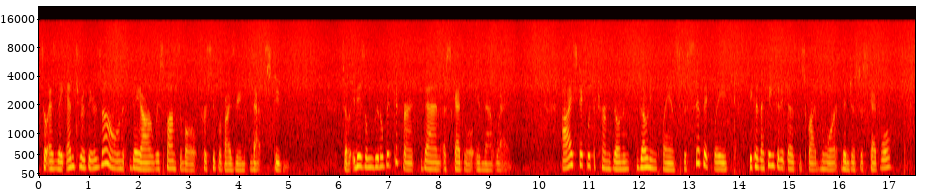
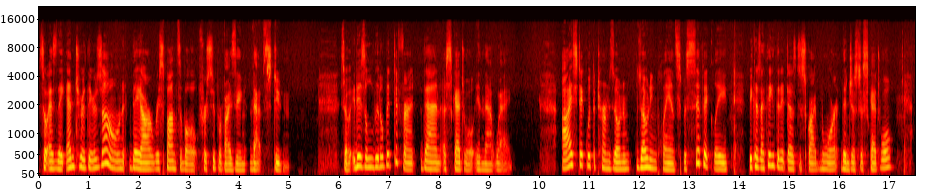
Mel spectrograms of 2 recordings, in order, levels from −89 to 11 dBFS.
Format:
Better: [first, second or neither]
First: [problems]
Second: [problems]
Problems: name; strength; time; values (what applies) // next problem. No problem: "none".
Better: second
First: hiss; loud; throughout; 1 dB below the speech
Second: hiss; faint; throughout; 30 dB below the speech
